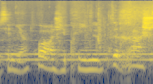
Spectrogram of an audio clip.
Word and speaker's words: Senja: Les amis, les amis, nous voilà sur l'île de Senia. Ça s'écrit Senja mais ça se dit Senia.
